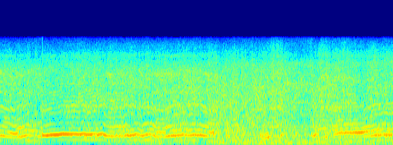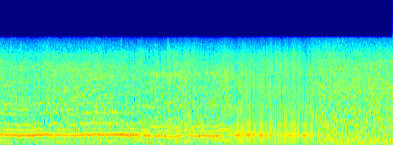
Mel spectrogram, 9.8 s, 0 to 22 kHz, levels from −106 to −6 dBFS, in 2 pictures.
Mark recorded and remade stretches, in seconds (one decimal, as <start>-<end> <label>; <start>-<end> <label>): 0.0-7.8 recorded; 7.8-8.9 remade; 8.9-9.8 recorded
